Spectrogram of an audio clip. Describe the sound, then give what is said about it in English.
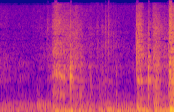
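Metal cooking pots clatter as they are handled, with a few separate knocks and clanks rising out of a low background and no talking. “These are my pots, right? I'll leave you this one.”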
